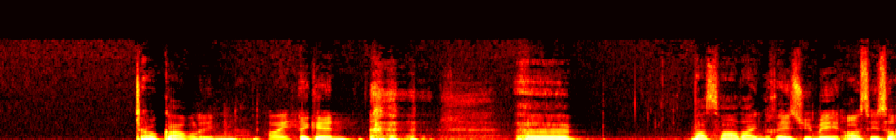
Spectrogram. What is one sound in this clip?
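A young woman speaks to an audience through a microphone.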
